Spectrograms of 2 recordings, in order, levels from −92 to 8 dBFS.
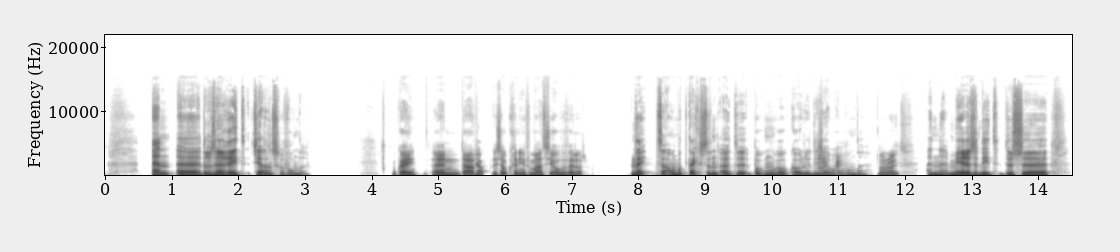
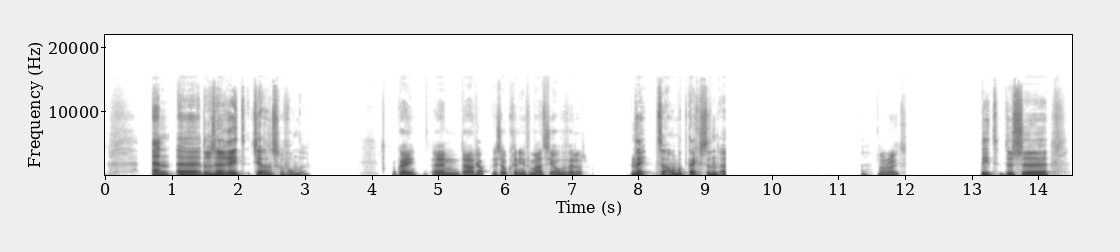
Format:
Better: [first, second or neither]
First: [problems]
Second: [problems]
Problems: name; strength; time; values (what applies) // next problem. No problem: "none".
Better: first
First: none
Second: audio cutting out; at 9.5 s for 2 s and at 12 s for 1 s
